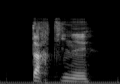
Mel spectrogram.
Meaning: to spread (on bread, etc.)
- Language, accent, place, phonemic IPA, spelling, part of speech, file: French, France, Lyon, /taʁ.ti.ne/, tartiner, verb, LL-Q150 (fra)-tartiner.wav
